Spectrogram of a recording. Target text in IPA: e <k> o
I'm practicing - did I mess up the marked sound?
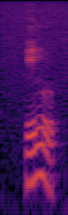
yes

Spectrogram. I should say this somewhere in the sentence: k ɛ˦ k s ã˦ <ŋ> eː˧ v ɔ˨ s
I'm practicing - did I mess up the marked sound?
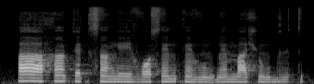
no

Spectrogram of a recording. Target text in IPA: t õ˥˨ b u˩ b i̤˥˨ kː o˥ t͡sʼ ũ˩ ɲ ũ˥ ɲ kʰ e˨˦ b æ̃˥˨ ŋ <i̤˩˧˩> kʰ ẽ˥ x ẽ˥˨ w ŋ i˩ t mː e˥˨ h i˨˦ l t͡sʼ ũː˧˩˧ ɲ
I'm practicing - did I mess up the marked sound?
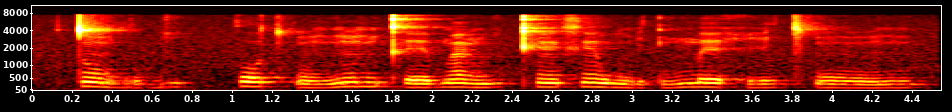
yes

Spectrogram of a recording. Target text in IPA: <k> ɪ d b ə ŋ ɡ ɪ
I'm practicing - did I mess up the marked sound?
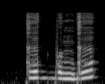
no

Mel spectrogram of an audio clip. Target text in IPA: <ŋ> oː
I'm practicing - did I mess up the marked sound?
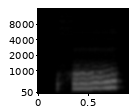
yes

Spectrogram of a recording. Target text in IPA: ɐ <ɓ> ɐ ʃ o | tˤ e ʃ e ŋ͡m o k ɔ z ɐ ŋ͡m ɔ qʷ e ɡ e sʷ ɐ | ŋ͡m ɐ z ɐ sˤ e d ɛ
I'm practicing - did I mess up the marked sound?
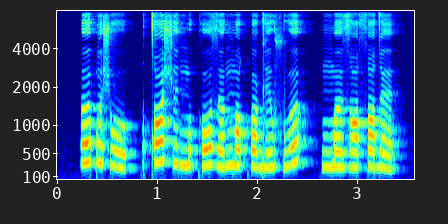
no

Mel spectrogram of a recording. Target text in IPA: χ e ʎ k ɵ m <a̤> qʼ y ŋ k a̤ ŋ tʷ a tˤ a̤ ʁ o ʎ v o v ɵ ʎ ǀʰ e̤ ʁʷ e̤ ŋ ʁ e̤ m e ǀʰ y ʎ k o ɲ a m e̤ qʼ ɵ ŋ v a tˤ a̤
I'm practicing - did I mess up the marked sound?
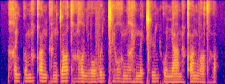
no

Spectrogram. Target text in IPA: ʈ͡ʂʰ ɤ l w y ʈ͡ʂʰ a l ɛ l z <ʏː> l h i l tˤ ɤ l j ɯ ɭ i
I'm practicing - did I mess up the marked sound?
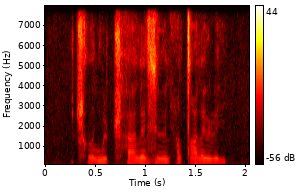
no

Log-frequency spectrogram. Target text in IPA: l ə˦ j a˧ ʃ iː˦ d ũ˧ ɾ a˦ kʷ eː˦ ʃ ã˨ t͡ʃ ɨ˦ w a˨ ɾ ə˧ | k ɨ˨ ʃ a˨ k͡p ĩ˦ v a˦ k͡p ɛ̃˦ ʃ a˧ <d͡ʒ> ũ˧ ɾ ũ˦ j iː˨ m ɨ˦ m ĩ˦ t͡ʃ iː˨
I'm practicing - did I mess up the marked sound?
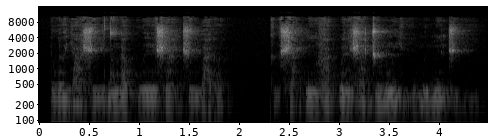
no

